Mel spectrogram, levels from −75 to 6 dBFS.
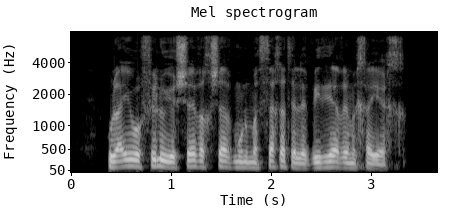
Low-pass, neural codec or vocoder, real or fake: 7.2 kHz; none; real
